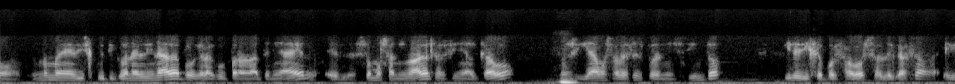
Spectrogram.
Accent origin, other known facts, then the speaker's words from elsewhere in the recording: Andalusia, Spain; now in Girona, Spain; Soy andaluz, pero la gente es muy maja aquí en Cataluña.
